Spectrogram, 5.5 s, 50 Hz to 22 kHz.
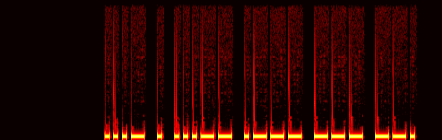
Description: Morse code, heard as a keyed tone, about 21 wpm, 700 Hz. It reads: VE3JOG
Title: DXCC-100 Call Signs - 6 Characters - Repeated 3x - 22wpm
